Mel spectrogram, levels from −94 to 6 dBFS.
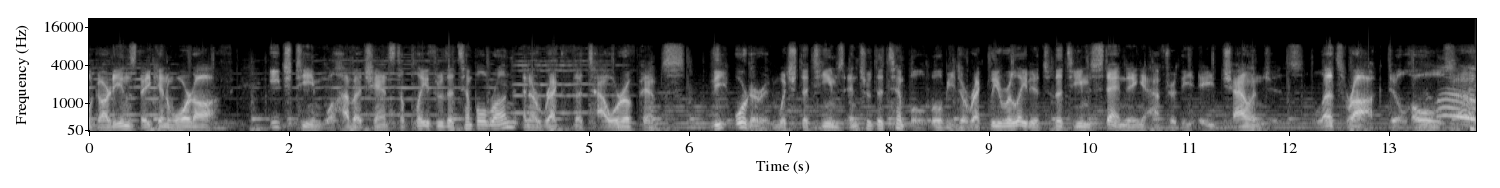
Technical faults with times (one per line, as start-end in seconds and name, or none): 0.00-13.87 noise suppressor applied to music or sounds
1.26-1.82 sound cut by the noise suppressor
5.95-6.48 sound cut by the noise suppressor
10.72-11.36 sound cut by the noise suppressor
11.70-12.31 sound cut by the noise suppressor
12.85-13.24 sound cut by the noise suppressor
